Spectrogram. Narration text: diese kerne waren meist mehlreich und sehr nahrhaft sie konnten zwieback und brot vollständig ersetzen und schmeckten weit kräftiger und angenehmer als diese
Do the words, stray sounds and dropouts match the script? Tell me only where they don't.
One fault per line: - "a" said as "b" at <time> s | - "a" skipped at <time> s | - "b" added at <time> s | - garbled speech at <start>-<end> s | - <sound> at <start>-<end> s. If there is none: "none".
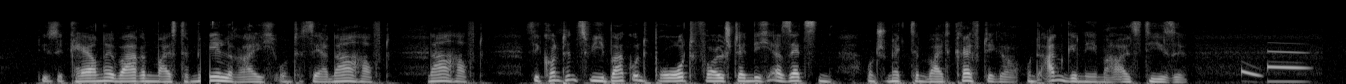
- dropout at 2.0-2.1 s
- "nahrhaft" added at 4.3 s
- chirp at 12.4-13.2 s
